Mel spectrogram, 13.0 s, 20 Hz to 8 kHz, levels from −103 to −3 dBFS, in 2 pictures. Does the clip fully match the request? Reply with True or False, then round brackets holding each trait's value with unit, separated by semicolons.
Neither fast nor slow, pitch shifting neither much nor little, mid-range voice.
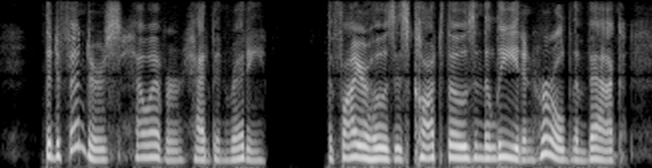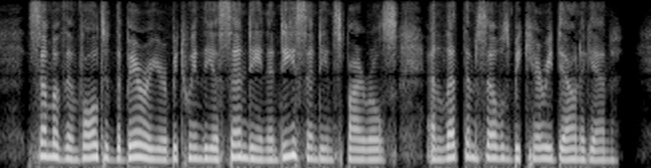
False (170 wpm; 3.1 semitones; 195 Hz)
